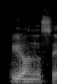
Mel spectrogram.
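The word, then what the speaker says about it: fiancé: फियोंसे और फियांसे बिल्कुल सही। जो लड़का होता है उसकी स्पेलिंग क्या होगी फियोंसे में? सुनो पहले प्रोनाउंसिएशन करना सीखो। एक होता है फियांसे, एक होता है फियोंसी। फियांसे, फियोंसी।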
